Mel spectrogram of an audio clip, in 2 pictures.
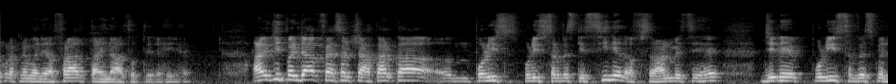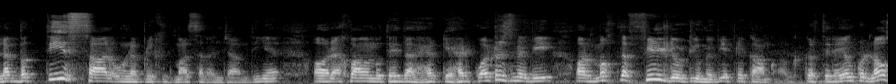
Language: Urdu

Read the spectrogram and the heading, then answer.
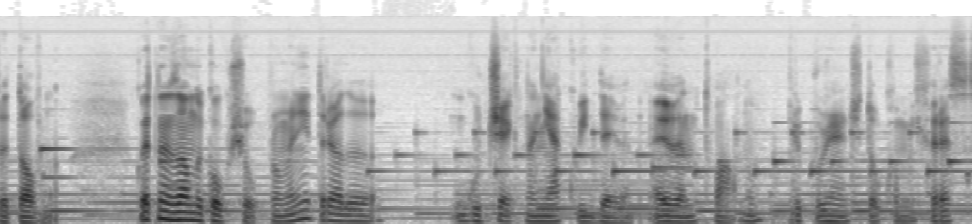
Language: Bulgarian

